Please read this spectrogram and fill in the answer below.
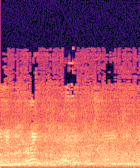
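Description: Indistinct voices talking, more than one at once, over a steady low hum.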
